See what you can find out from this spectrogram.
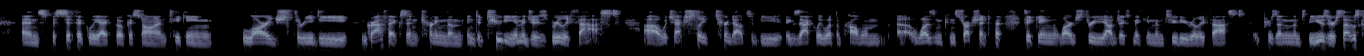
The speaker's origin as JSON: {"language": "English", "region": "Maryland", "country": "United States", "tie": "born or raised there", "said": "I'm from a very rural area. I'm from Southern Maryland. So where I grew up, you know, I built a barn when I was younger with my father, drilled fence posts."}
